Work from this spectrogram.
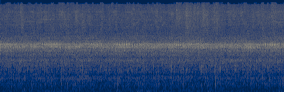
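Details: Frogs gathered in a pond as fresh water tumbles in from a waterfall, all calling loudly together; a dense continuous chorus with a sustained high buzz, grainy crackles and a soft low rumble of flowing water.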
